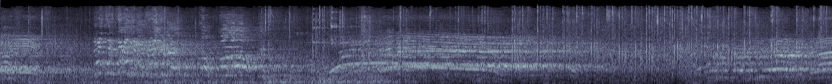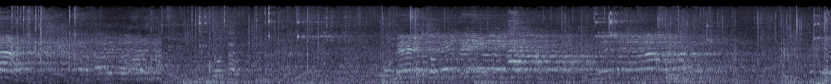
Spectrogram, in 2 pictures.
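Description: Young men shout to each other from across the hall.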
